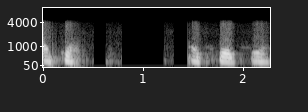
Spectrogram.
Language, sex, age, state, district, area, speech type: Urdu, female, 60+, Uttar Pradesh, Rampur, urban, conversation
